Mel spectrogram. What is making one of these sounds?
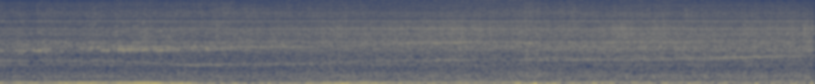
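Other go-kart engines buzz nearby.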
